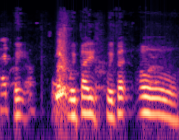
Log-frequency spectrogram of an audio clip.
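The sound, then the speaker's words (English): Dogs barking at home: a few loud, tonal barks and yelps in an uneven run, ending in a longer whining yowl. “that's my dog barking. Sorry about that.”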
